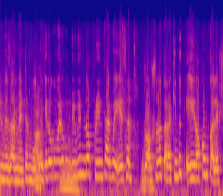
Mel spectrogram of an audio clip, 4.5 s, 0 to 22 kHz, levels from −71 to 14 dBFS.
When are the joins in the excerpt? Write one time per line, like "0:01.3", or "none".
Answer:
0:00.9
0:02.6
